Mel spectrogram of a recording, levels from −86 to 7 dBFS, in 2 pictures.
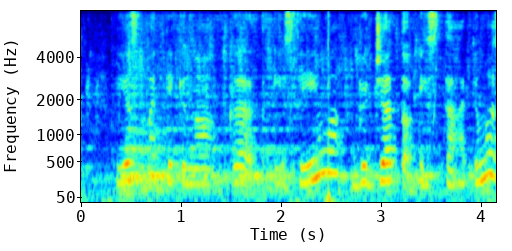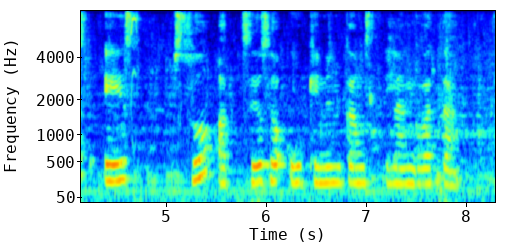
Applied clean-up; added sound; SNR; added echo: none; Hammer + Toilet flush; 9 dB; none.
